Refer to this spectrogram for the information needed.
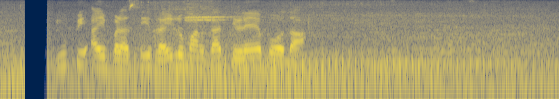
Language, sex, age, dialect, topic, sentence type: Kannada, male, 31-35, Central, banking, question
